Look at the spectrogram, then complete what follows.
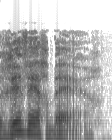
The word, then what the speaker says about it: réverbère: Final E not pronounced. Un ré. So here you've got this accent aigu et, and then here you've got this accent grave é. Okay, et é. So it goes like réverbère.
